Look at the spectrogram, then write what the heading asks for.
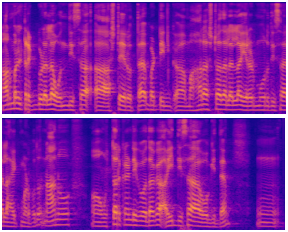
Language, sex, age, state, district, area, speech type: Kannada, male, 18-30, Karnataka, Chitradurga, rural, spontaneous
